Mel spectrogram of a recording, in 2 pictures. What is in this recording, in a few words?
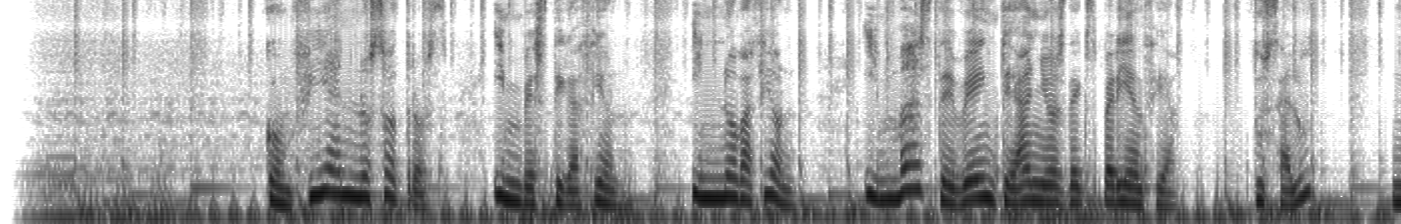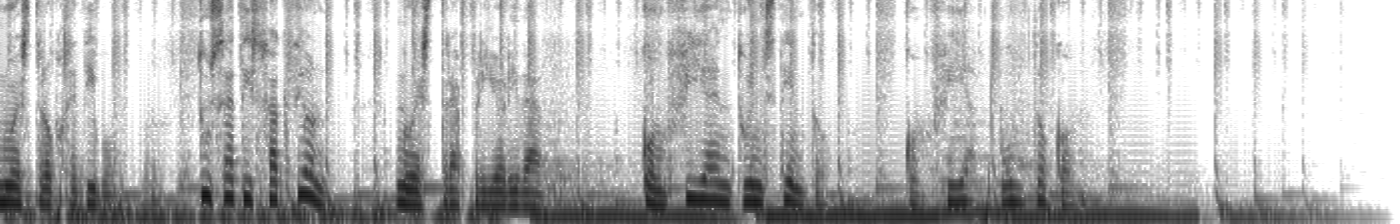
Institutionnel ESP, voice talent; Voz cálida y cercana, de timbre medio, envolvente y con carácter.; Enterprise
